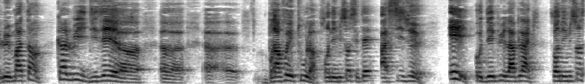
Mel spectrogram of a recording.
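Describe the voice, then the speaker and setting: A man commentating casually for his followers, with a voice sitting a little higher than most men's. He talks in an animated, stop-start way, stumbling over words and circling back to repeat his points. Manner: animated, stammering, repeats himself. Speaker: online commentator.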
